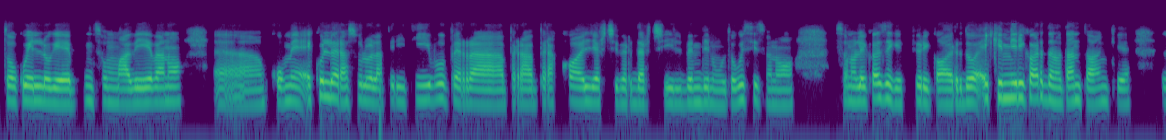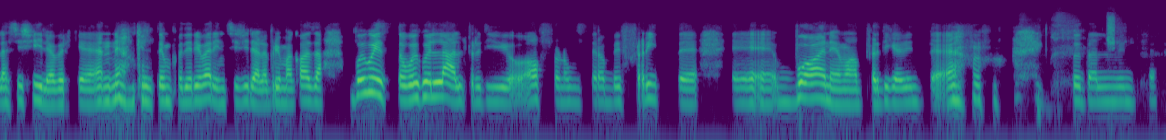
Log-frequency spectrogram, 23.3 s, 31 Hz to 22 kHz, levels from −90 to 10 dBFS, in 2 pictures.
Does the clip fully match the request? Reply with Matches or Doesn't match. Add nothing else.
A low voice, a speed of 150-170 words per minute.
Doesn't match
